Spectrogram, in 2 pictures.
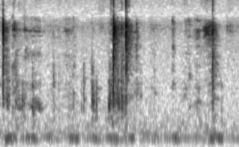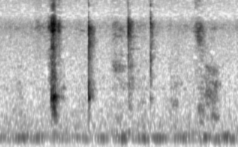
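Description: Faint, scattered clicks and light taps of a wooden chopstick against a plastic ziplock bag and bottle while scooping sticky persimmon paste, irregular and a few at a time, with the sharpest ones around the middle.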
